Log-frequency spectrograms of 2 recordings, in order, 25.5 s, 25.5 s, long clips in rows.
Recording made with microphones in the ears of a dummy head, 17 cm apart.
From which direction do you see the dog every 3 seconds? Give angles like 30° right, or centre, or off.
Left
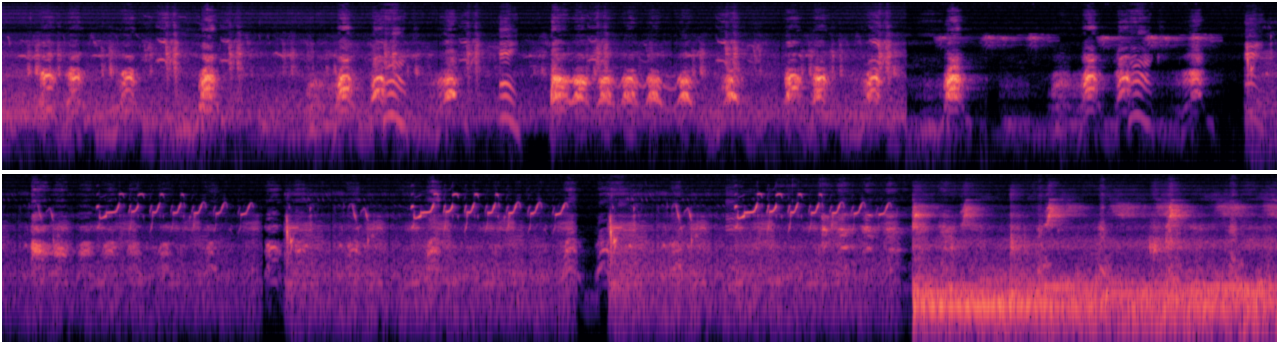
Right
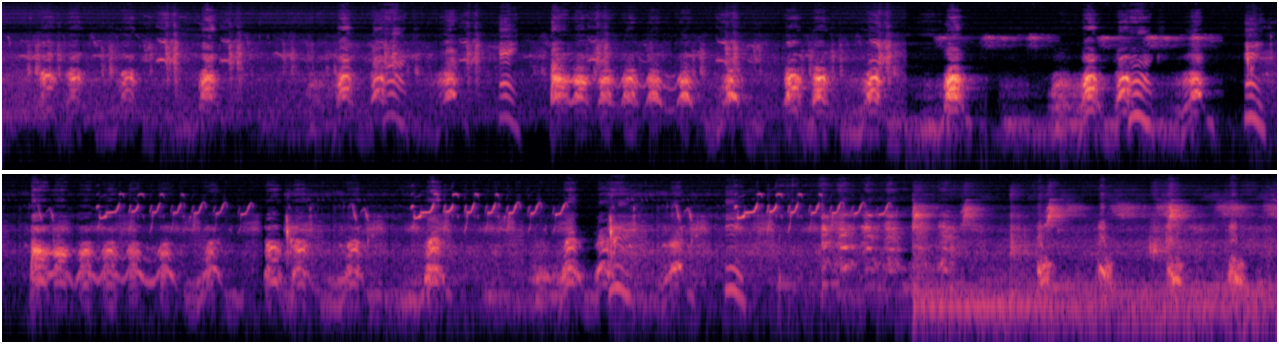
50° left, 30° left, 10° left, 20° right, 40° right, 50° right, 50° right, 60° right, 60° right.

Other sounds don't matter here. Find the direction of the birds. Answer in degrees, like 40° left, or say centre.
60° left.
